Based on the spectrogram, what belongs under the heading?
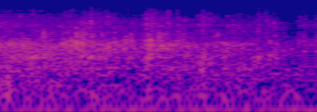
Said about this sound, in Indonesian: Kita berikan tepuk tangan sekali lagi buat Tuhan kita.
